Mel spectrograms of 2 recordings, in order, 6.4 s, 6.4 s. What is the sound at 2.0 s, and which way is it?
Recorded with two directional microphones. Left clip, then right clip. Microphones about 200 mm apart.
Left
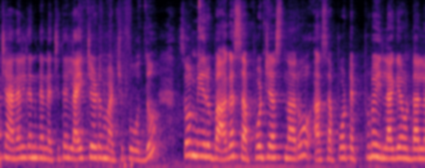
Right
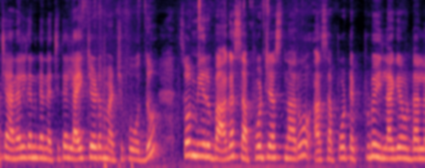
Speech, 25° right (ahead or behind).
